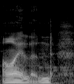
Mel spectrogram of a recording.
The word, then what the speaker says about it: island: silent R in iron, a silent S in island, a silent T in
